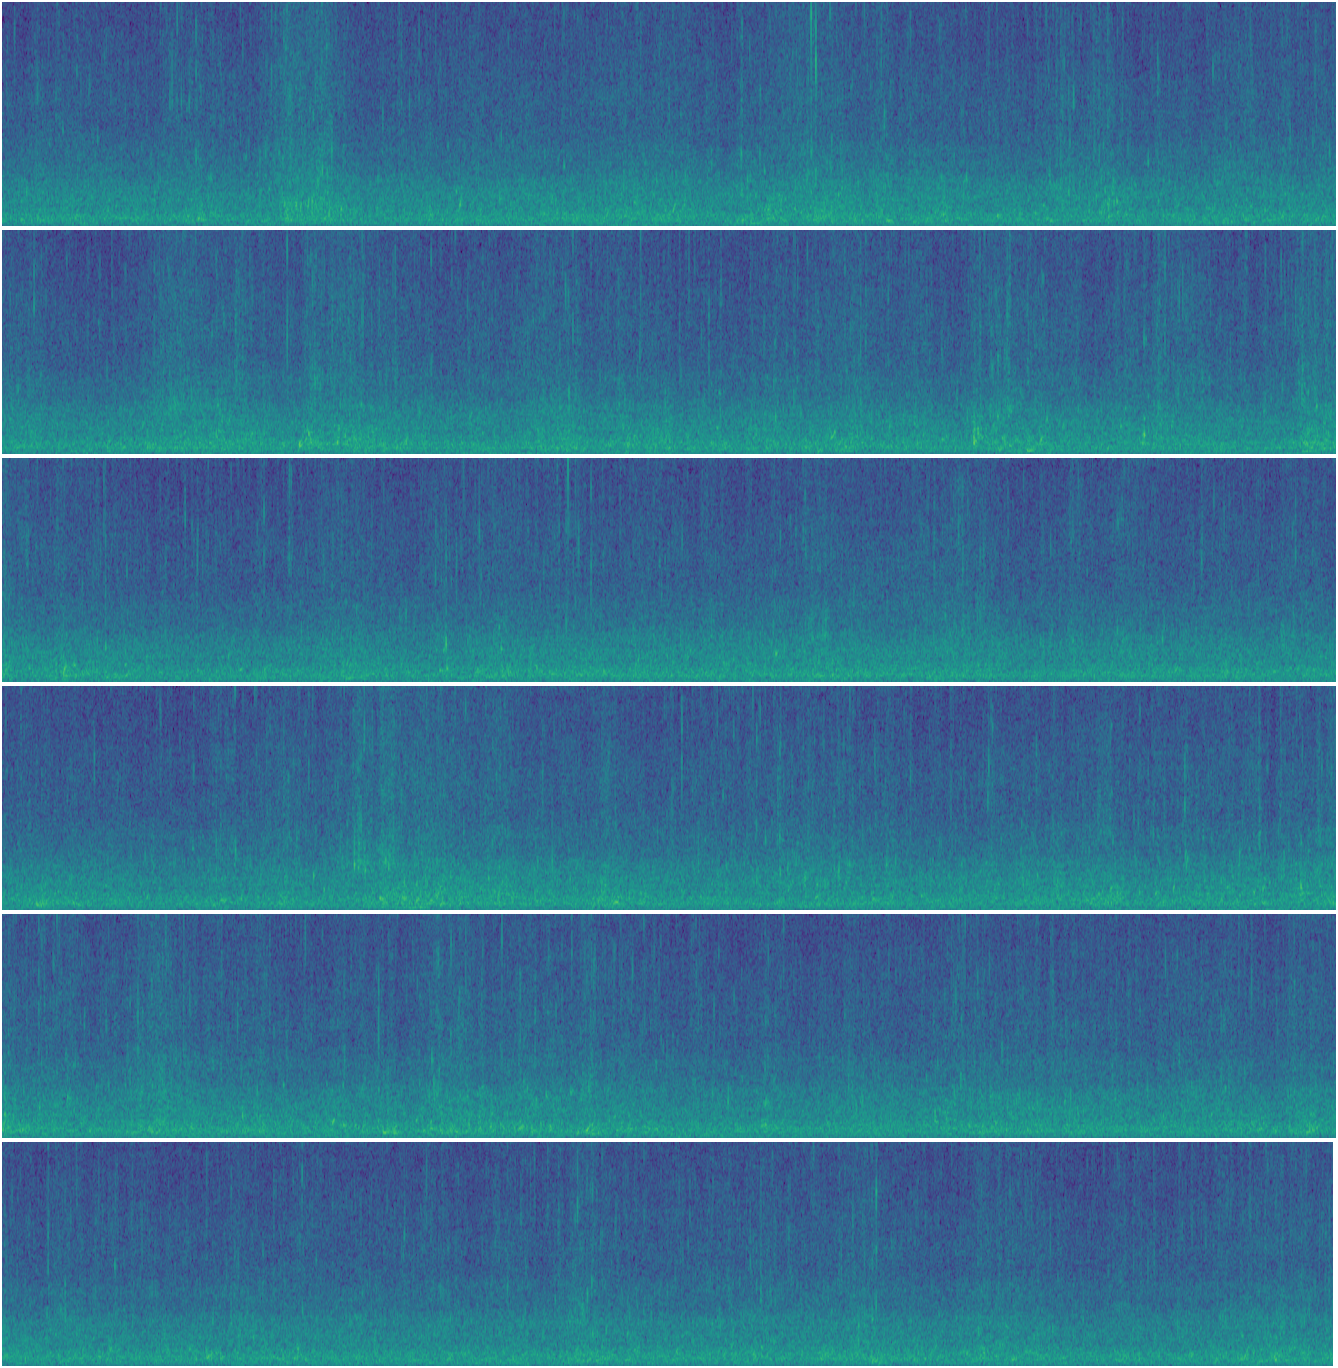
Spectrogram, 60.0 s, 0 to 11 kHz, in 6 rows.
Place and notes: Tours, France - Loire river
Recording of the Loire river, flowing in the center of Tours. There's waves because of a small dam in the river. Elsewhere, the river is a lake without any noise.
August 2017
